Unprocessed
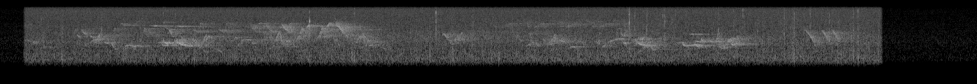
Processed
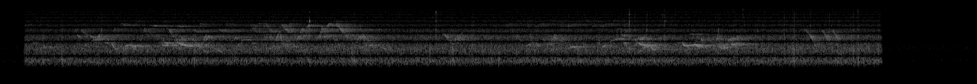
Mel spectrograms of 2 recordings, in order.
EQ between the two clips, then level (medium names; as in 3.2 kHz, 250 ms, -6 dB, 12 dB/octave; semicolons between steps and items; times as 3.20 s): boxcar filter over 31 samples; +8.0 dB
